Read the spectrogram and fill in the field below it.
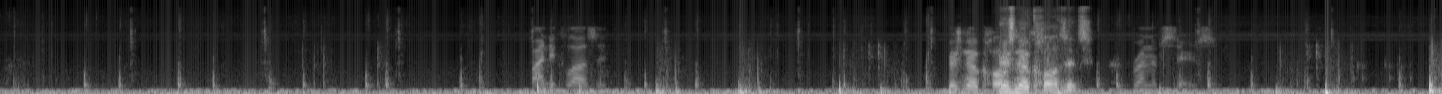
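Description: Footsteps thud steadily on a wooden floor.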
